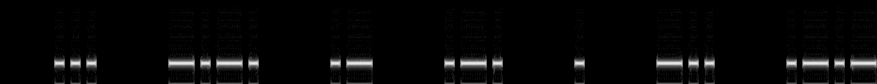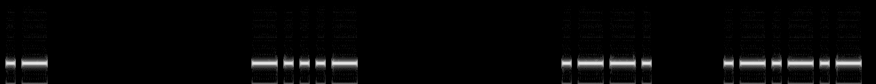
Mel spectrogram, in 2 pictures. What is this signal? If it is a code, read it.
Morse code, heard as a keyed tone, about 15 wpm, spaced as for 8 wpm, 1000 Hz. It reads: SCARED. <BT> P.
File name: qotdfiles / 8wpm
